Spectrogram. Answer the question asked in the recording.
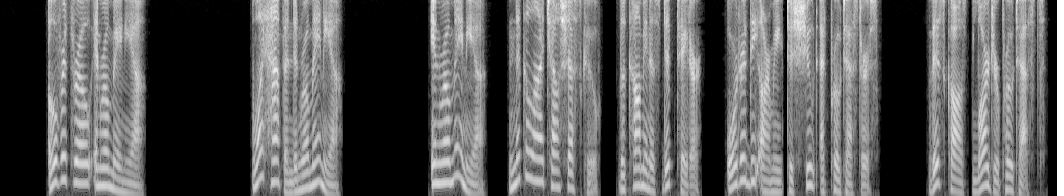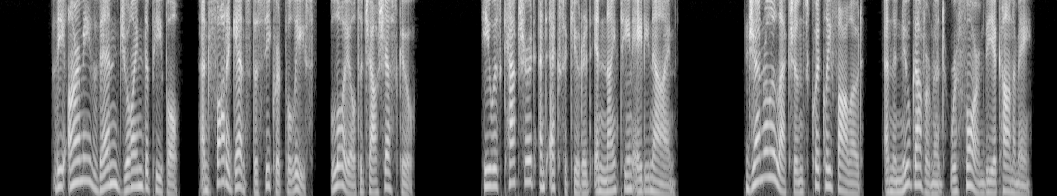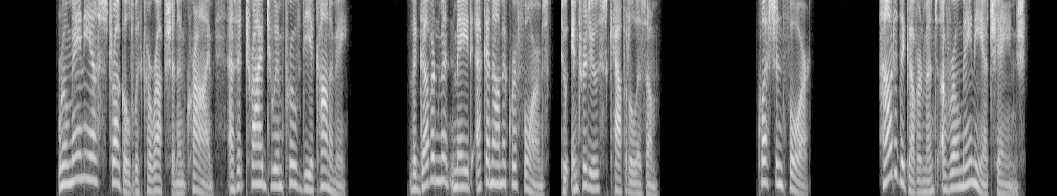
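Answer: Ceausescu was overthrown and executed; elections followed and a new government reformed the economy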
